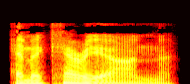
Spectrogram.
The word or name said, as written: hemikaryon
